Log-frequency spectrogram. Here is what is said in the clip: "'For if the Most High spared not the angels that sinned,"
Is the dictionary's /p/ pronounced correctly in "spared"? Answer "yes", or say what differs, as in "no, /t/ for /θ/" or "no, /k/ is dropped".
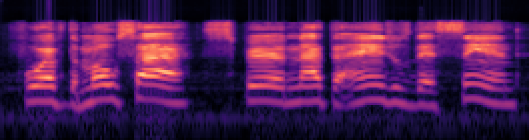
yes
